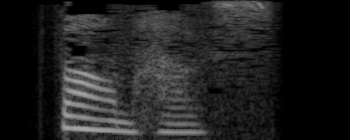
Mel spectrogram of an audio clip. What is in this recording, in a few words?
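"farmhouse", English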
